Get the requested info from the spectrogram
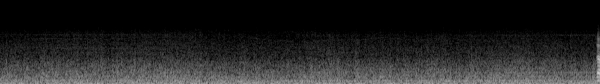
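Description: Suzuki GSX-R sportbike engine running steadily at cruising speed, with wind rushing over the microphone.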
